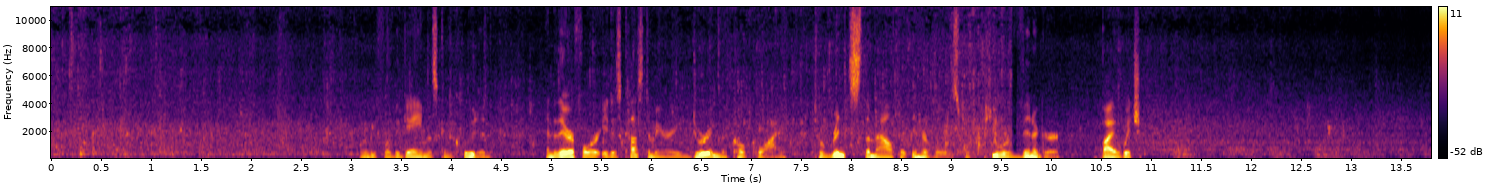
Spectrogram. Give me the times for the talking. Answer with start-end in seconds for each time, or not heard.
3.1-10.9.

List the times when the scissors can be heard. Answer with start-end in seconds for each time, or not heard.
not heard.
